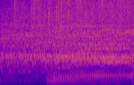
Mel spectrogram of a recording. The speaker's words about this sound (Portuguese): Uma salva de palmas à minha mãe também.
